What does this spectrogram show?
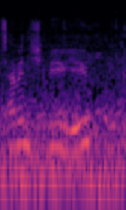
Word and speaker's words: Shibuya: Right, so I'm in Shibuya, correct pronunciation as always.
